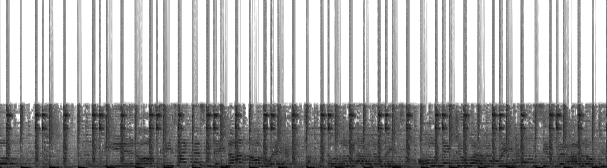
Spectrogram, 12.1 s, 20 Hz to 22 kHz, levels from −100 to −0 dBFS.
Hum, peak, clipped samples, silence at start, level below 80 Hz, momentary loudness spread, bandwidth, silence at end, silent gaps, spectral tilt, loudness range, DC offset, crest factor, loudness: none; 0 dBFS; 0.6%; 0 s; -12 dBFS; 3 LU; 18.5 kHz; 0 s; none; -3.5 dB/octave; 1 LU; under 0.1%; 8 dB; -8 LUFS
